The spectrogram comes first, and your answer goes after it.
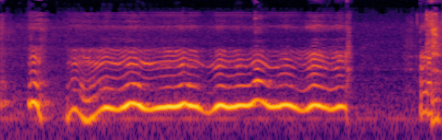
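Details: Dog trained in voice control, prompted by a person to 'talk': one long wavering, whine-like vocal about three seconds long, warbling up and down in pitch, with a short yelp-like note before it and quiet indoor room sound.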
